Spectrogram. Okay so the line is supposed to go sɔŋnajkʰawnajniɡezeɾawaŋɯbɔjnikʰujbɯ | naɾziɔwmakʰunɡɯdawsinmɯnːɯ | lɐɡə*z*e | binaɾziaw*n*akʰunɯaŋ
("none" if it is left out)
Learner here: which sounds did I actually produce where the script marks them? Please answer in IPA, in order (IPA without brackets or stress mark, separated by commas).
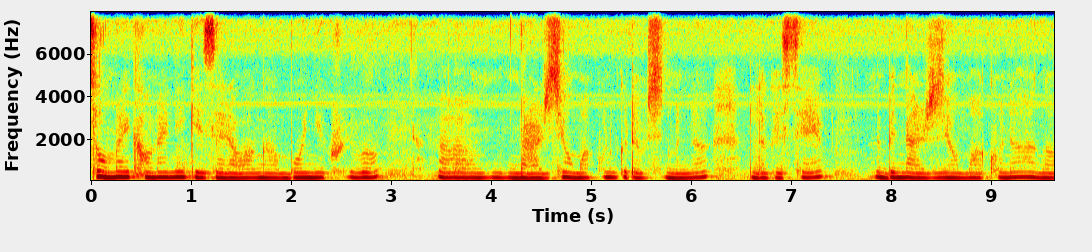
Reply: s, m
